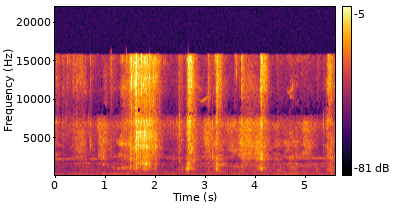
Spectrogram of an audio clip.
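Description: A person chewing and biting into a fried egg and croquette sandwich: soft, wet mouth smacks and crunches coming irregularly, every half second to a second.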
